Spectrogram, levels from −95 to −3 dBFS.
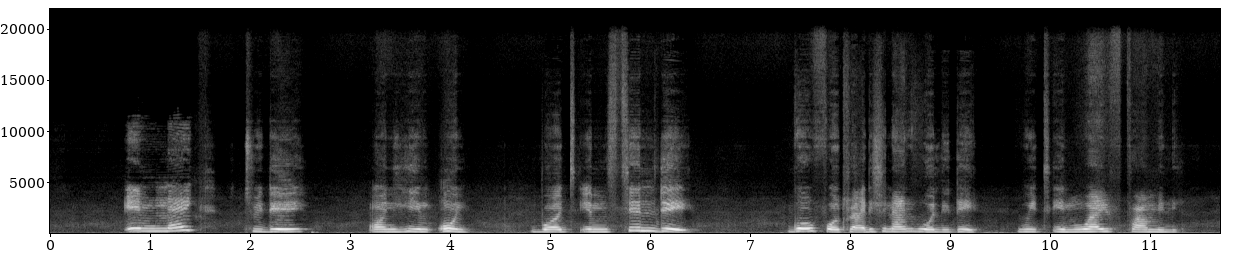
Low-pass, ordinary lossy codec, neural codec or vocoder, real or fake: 19.8 kHz; none; codec, 44.1 kHz, 2.6 kbps, DAC; fake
